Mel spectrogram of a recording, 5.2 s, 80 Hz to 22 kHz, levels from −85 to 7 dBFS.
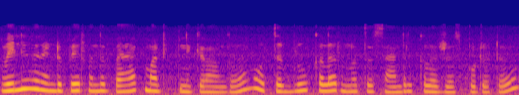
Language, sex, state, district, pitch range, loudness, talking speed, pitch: Tamil, female, Tamil Nadu, Chennai, 235-280 Hz, -17 LUFS, 175 wpm, 260 Hz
